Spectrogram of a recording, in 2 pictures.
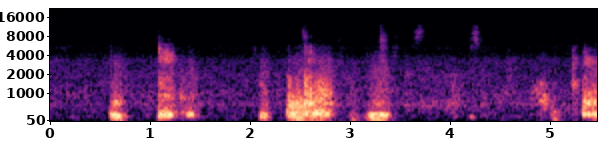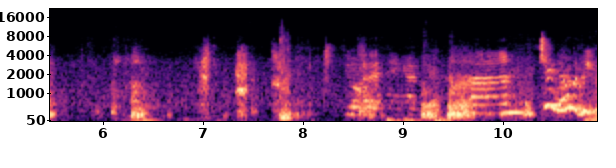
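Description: Chairs being moved and scraped across a wooden floor, with scattered knocks and thuds as seats and tables are rearranged, the busiest stretch a few seconds in. A few murmured words come in near the end.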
